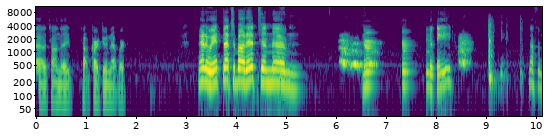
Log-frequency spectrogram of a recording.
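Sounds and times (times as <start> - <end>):
speech: 0.0 - 1.9, 3.2 - 5.4, 6.5 - 8.5, 9.8 - 10.1
pet dog barking indoors: 6.1 - 7.0, 8.4 - 8.8.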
